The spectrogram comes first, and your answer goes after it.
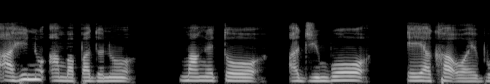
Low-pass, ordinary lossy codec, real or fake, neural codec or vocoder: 7.2 kHz; none; real; none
